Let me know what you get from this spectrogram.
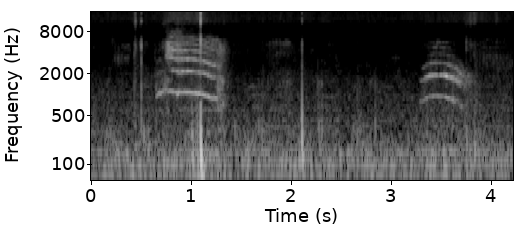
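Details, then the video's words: Mother cat breathing fast while feeding milk to her kittens. A loud, harmonic-rich meow rises then falls around one second. Soft breathing follows, then a second, quieter arched meow near the end. "Cat Breathing Fast While Feeding Milk To Kittens"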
